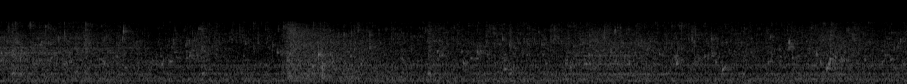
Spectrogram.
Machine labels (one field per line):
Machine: pump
